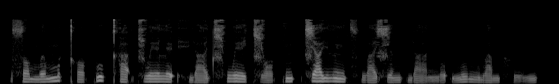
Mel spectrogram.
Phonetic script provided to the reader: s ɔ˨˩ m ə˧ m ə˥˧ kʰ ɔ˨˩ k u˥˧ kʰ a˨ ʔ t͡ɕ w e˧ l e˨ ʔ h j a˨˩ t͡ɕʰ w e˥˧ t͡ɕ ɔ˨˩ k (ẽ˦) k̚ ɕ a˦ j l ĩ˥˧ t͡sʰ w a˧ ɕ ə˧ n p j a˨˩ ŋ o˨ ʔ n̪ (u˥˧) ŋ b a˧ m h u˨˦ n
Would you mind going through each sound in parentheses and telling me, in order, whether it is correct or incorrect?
incorrect: ĩ˦, correct

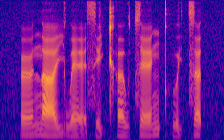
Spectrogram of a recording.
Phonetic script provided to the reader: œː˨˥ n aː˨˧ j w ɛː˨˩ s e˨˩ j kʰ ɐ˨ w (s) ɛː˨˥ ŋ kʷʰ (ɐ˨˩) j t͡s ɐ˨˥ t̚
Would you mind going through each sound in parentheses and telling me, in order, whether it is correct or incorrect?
incorrect: t͡s, correct

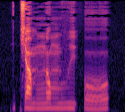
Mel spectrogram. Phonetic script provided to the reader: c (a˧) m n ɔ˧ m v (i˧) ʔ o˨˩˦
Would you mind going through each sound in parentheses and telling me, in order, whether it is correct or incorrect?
correct, correct

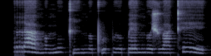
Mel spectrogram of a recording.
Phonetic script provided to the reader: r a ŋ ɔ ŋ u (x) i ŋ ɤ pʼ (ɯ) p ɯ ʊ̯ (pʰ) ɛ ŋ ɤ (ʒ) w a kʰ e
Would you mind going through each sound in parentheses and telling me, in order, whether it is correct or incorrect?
incorrect: kʼ, incorrect: u, incorrect: ɓ, correct

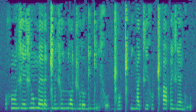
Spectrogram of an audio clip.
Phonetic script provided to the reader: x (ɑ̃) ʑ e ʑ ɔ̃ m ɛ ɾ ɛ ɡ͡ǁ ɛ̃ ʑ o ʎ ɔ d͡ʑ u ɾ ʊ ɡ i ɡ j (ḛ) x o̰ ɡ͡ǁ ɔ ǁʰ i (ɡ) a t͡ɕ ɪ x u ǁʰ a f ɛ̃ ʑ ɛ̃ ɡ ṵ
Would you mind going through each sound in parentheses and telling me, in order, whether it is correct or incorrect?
incorrect: ɔ̃, incorrect: ḭ, incorrect: ŋ

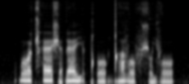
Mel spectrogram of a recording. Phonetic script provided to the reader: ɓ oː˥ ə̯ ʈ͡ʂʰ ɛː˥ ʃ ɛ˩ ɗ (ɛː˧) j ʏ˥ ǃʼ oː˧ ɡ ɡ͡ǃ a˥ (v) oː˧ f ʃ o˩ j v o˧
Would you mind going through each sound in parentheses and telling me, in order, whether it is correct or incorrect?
incorrect: ɛː˥, correct

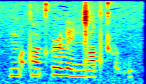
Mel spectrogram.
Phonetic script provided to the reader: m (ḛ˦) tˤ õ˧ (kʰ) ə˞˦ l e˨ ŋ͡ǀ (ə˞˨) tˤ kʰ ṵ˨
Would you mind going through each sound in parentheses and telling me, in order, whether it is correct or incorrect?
correct, correct, correct

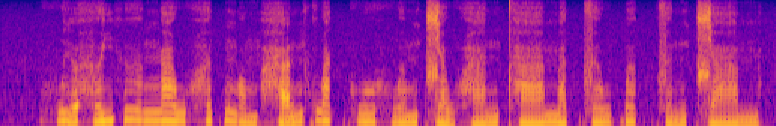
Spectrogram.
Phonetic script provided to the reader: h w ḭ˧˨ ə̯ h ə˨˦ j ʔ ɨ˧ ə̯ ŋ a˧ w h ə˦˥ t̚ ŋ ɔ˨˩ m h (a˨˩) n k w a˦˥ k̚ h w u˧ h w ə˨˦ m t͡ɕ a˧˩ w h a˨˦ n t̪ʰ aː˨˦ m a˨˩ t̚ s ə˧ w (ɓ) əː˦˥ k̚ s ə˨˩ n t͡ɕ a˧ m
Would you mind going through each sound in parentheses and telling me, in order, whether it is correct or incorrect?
incorrect: a̰˧˥, correct

